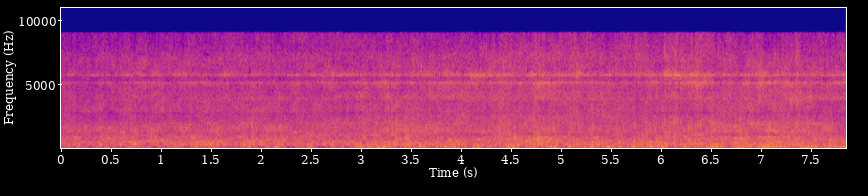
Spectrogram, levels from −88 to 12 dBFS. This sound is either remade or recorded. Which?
remade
